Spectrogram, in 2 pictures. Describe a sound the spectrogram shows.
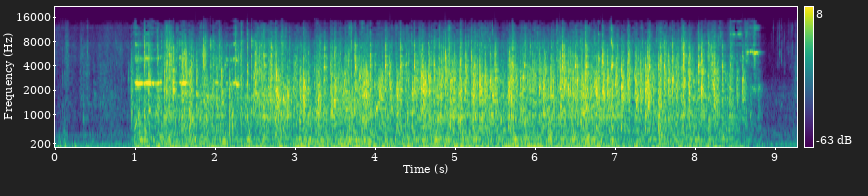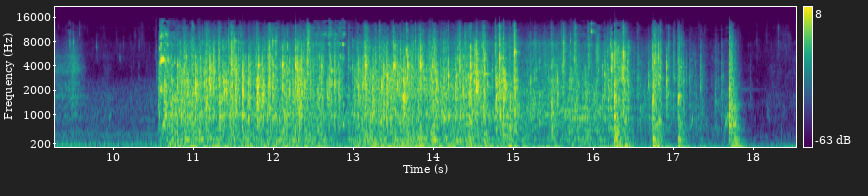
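An anchor chain rattles steadily as it runs out over a boat's bow, pausing briefly partway through.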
